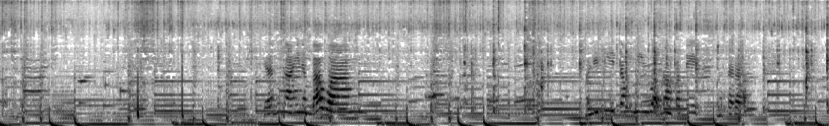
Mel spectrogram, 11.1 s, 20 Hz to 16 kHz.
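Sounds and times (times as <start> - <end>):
background music with bass line: 0.0 - 11.0
garlic sizzling in hot oil: 0.0 - 11.0.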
